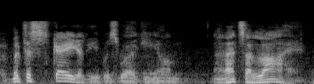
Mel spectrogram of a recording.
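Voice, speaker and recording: An actor playing a blunt, sceptical police inspector who probes and challenges in a radio drama. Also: male voice, rumbling low, sing-song, moderate pace, fairly bright tone, breathy edge, muffled recording, full character voice. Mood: accusing, insistent. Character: dogged, suspicious police inspector confronting a secret service man.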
